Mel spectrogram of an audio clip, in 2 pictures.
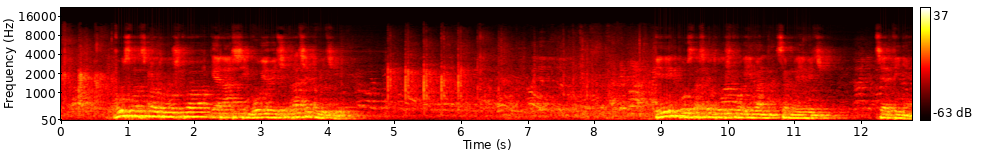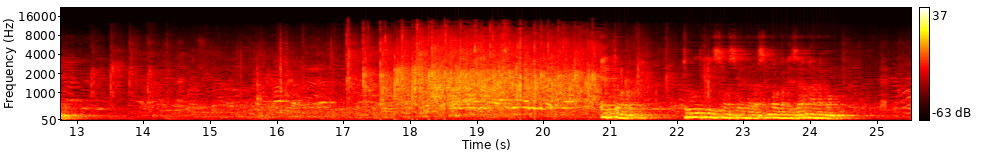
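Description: A man speaks through a loudspeaker in a large echoing hall, announcing.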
